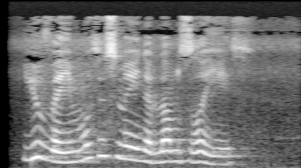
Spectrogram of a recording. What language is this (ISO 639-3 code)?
kab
